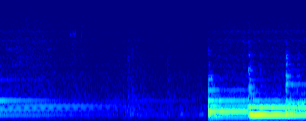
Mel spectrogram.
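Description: Classical acoustic guitar played fingerstyle in a slow blues: the notes plucked just before die away to near silence, then about three seconds in new notes are plucked and ring on.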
